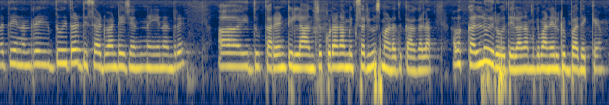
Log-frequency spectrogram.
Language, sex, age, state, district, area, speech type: Kannada, female, 30-45, Karnataka, Bangalore Urban, rural, spontaneous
